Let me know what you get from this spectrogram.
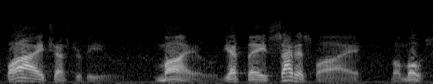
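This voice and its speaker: A man's voice: fairly low pitch, sing-song, slow, dull audio. An American man reading a scripted 1950s radio commercial as an announcer. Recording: old radio broadcast with music.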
